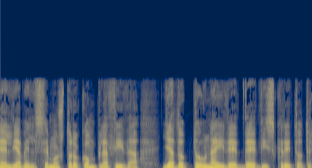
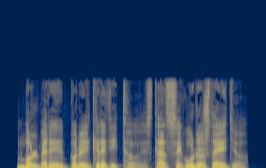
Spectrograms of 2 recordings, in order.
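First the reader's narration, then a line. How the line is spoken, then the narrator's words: Forced jovial voice. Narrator (Spanish): dijo con una voz jovial con la que pretendía disimular sus sentimientos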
